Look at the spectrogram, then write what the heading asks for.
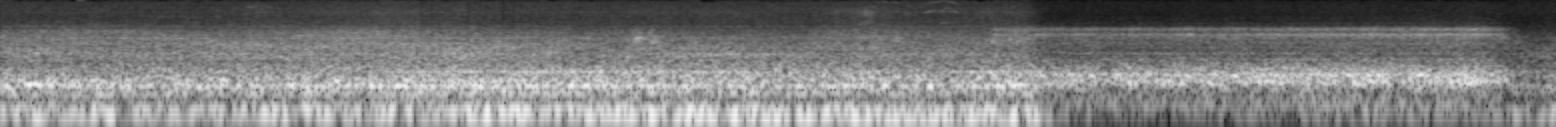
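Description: Furka-Oberalp electric train running, a steady hum over a low rumble. About five seconds in the sound changes abruptly: the rumble drops away and a thinner hum remains.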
